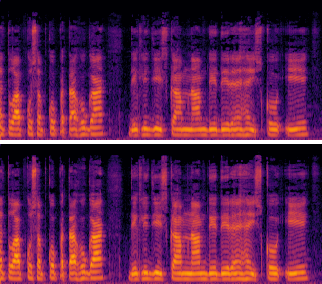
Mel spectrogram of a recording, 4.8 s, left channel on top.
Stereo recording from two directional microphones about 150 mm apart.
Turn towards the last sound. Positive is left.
turn(degrees=-50)  # may be behind; listen again after turning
